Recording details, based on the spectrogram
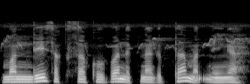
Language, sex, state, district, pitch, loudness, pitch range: Garo, male, Meghalaya, South Garo Hills, 115 Hz, -17 LUFS, 105-125 Hz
